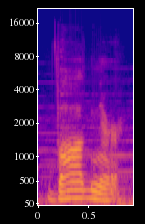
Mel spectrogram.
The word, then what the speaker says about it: Wagner: And remember when he turned up the music and asked if she liked Wagner? Well, as you probably realize, it's pronounced Wagner.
